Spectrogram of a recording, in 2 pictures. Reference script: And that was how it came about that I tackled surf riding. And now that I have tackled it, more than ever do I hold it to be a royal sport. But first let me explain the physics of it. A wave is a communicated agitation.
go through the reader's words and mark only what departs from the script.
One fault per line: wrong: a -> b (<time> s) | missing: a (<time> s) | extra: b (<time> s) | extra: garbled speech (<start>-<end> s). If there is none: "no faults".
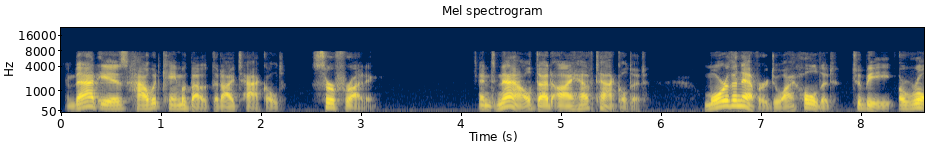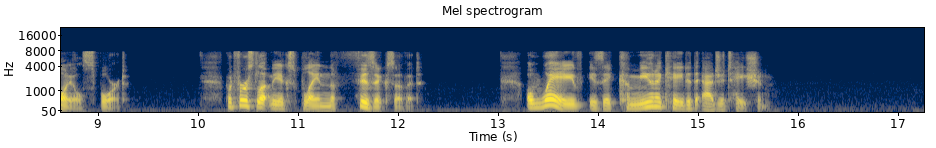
wrong: was -> is (0.4 s)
